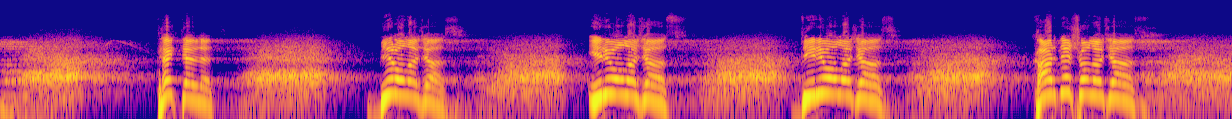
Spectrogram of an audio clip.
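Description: A large crowd cheers and roars between the chants.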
